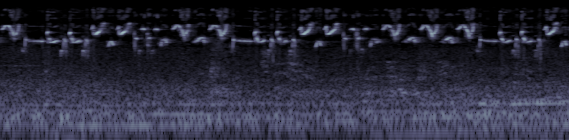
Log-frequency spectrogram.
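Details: Canary song with fast, bright, high trills and swooping whistled notes repeated in quick runs, nearly continuous and lively, over a faint low hum.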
